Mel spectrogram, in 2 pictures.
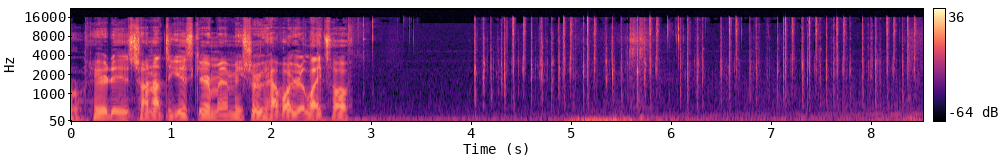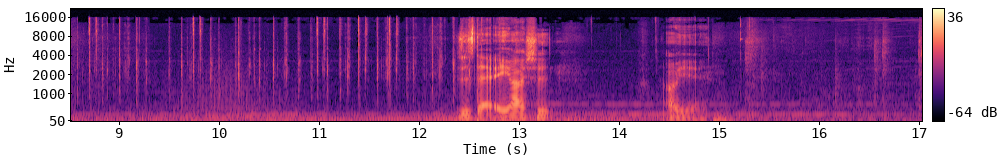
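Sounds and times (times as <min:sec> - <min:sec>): fast keyboard typing: 0:04.0 - 0:12.6
low steady drone: 0:05.9 - 0:17.0.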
